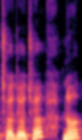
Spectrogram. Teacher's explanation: च छ ज झ न तो ये आपकी तालव्य ध्वनि आती मतलब तालू से जिनका उच्चारण किया जाता है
